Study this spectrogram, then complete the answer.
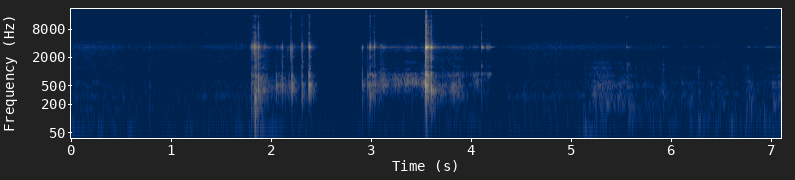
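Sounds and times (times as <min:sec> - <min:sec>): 
ear massage rubbing, stroking and tapping: 0:01.8 - 0:04.2.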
